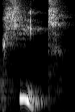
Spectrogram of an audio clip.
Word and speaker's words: Pete: Instead of this being pet, now that we have the silent E syllable type, so we have the E at the end that's silent, it helps the first vowel say its long vowel sound. And that for E is the E sound. So instead of being pet, it's now Pete.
